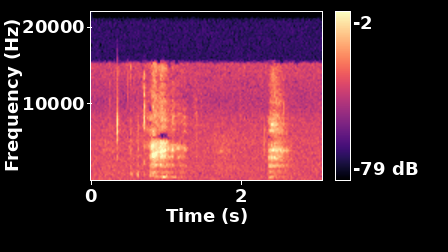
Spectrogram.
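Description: Two brief, sharp, breathy catches about 1.5 seconds apart in a quiet room, fitting hiccups.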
